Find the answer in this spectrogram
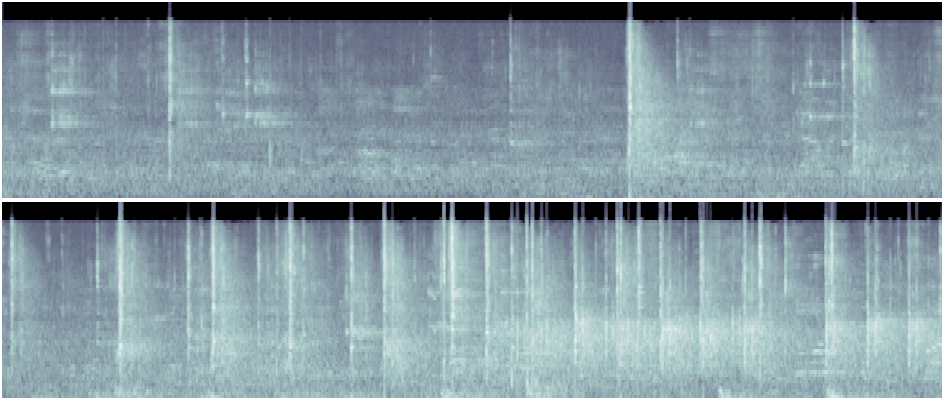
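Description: Badminton rally: from about six seconds in, rackets strike the shuttlecock with sharp cracks roughly once a second, echoing in a large sports hall. A murmur of hall noise rises toward the end.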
